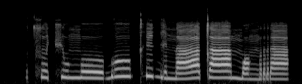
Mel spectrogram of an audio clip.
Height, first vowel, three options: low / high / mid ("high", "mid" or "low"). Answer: high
